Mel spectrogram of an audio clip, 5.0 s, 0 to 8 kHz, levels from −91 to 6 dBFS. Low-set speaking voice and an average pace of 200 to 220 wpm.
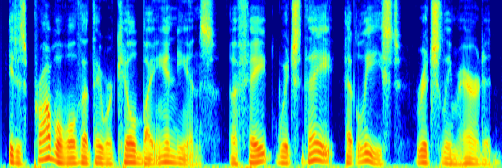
Yes: low, 100 Hz; fast, 205 wpm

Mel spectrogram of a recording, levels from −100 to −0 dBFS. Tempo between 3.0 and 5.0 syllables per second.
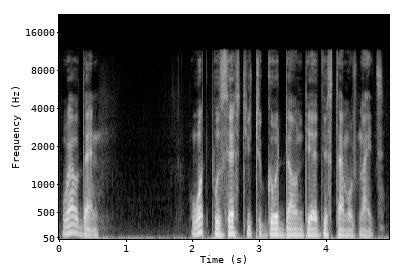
Yes: 4.6 syllables/s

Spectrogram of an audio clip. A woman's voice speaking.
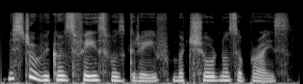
Yes: female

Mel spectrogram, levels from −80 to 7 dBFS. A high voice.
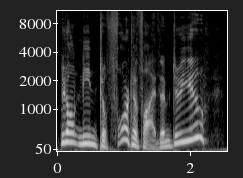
No: medium, 170 Hz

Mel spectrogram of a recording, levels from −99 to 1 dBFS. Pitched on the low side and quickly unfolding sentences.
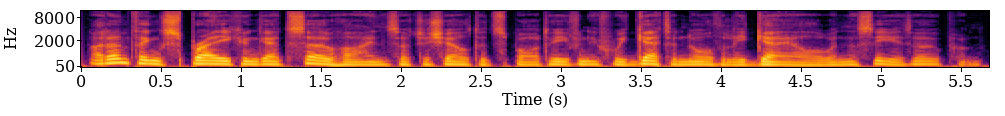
Yes: low, 120 Hz; fast, 265 wpm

